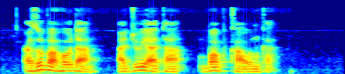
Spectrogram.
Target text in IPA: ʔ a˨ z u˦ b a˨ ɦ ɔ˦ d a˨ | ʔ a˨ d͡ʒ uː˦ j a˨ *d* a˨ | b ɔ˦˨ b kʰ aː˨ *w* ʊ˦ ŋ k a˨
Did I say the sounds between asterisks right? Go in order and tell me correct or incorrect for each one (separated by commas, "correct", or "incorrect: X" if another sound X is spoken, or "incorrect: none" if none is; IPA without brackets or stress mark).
incorrect: t, correct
